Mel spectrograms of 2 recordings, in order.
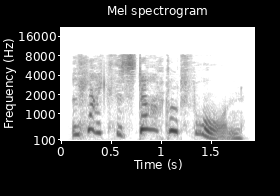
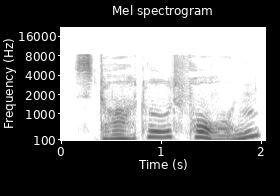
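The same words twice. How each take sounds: First: Very high, loud, slow matron voice; snatch up the phrase, pitched right up; emphatic assent. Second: Very drawn-out, questioning character voice; tentative suggestion. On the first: Mrs Chick adopts Miss Tox's simile, emphatic assent. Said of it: "said Missus Chick". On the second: Miss Tox supplies another simile, tentative suggestion. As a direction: offer it very slowly, rising at the end. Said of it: "suggested Miss Tox". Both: Acted.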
